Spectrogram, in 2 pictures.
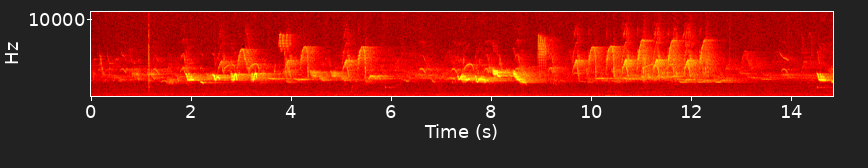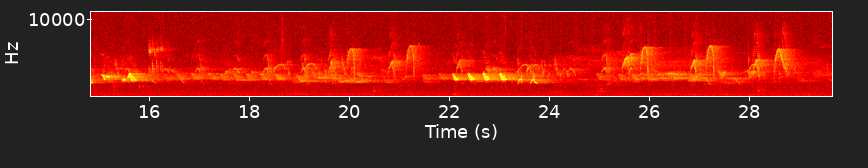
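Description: Small birds chirping and twittering without a break, with louder spells of quick, rapid chirps every several seconds. A faint steady hum runs underneath.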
